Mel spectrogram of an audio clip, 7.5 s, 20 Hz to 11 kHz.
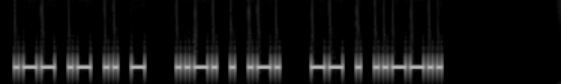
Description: Morse code, heard as a keyed tone, about 20 wpm, 700 Hz. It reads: WAIT FER ME?
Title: Sentences from Top 500 Words and Abbreviations 20wpm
